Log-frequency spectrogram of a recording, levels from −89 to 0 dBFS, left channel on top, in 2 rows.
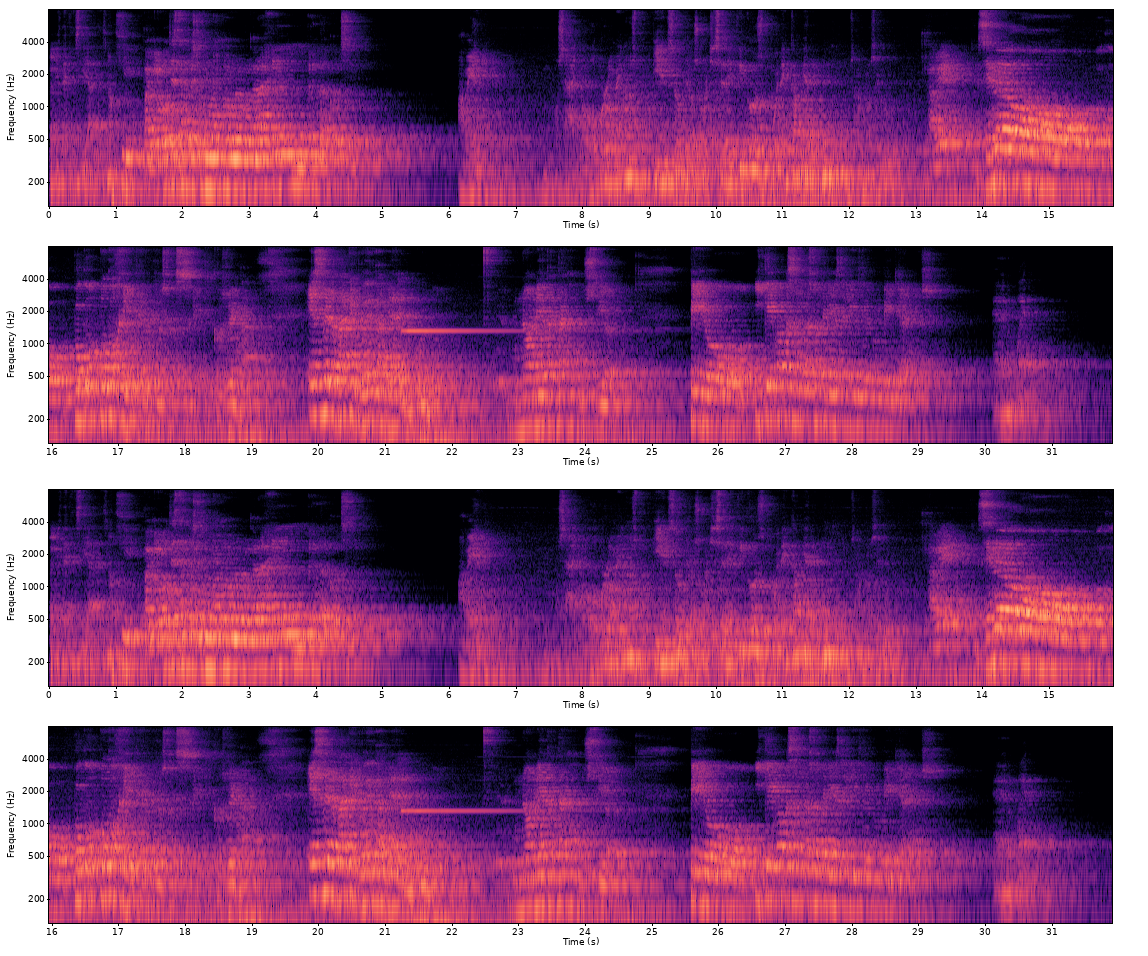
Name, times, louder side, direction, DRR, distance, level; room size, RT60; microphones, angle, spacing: voice 1, 0.0-1.1 6.1-6.6 7.4-12.7 30.1-30.6, equal, 35° left, -3 dB, 1.4 m, -32 dB
voice 2, 1.0-4.6 13.1-13.6 13.8-21.7 22.6-24.5 24.9-25.2 25.6-29.2, equal, 15° left, -8 dB, 1.1 m, -27 dB
sound 1, 6.4-25.1, equal, 40° right, 2.1 m, -47 dB
sound 2, 21.2-24.0, left 3 dB, 10° right, 0.9 m, -39 dB
10.5 x 10.5 x 2.5 m, 3.0 s
head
